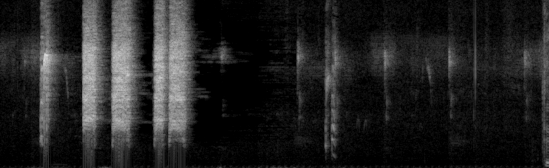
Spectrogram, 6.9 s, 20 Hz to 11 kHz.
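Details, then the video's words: Black francolin, recorded 22 February 2025, giving a rasping call of one short note followed by three longer harsh, scratchy bursts. Faint chirps follow, and a low rumble runs beneath. "kala teetar ki awaz | black francolin voice | kala teetar | black teetar ki boli | teetar voice"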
